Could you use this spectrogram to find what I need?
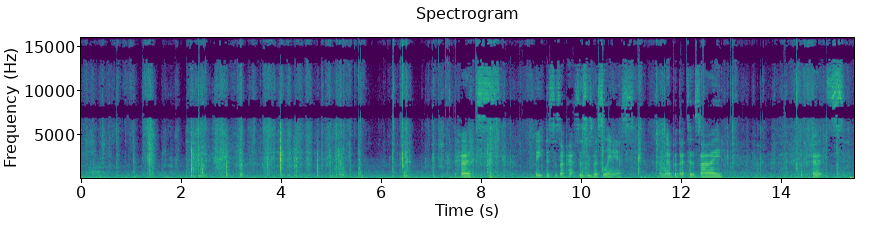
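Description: Paper rustles and crinkles as pages are handled.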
